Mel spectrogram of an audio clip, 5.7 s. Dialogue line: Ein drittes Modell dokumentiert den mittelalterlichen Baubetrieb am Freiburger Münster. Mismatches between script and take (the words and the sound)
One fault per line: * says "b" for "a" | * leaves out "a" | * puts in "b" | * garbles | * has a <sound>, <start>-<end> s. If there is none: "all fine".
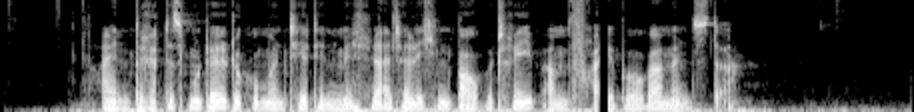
* has a dropout, 3.7-3.8 s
